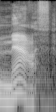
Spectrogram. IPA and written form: mæθ (MATTH)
